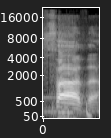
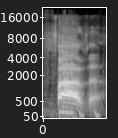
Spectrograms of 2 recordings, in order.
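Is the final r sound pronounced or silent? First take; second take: silent; silent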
